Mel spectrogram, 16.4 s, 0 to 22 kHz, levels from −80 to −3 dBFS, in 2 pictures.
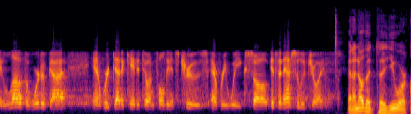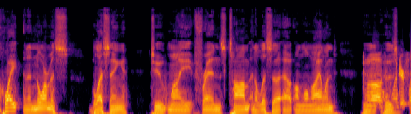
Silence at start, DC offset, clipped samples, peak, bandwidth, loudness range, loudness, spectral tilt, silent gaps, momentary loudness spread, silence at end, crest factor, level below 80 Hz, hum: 0 s; under 0.1%; under 0.1%; -2 dBFS; 16.5 kHz; 3 LU; -18 LUFS; -5.5 dB/octave; none; 9 LU; 0 s; 16 dB; -34 dBFS; none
